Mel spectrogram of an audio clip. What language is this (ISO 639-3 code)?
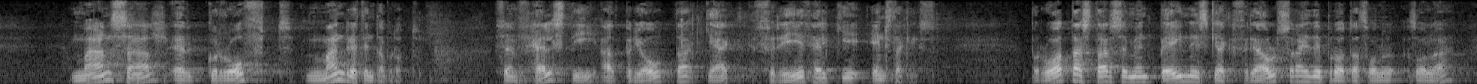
isl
